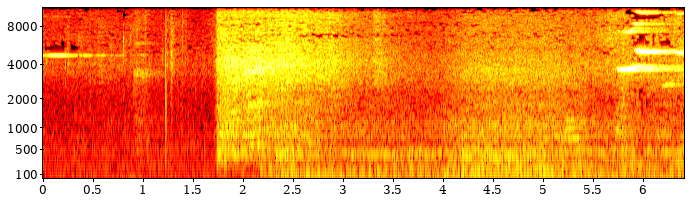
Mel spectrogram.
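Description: A motor vehicle's engine rumble that starts abruptly about two seconds in and carries on steadily.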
